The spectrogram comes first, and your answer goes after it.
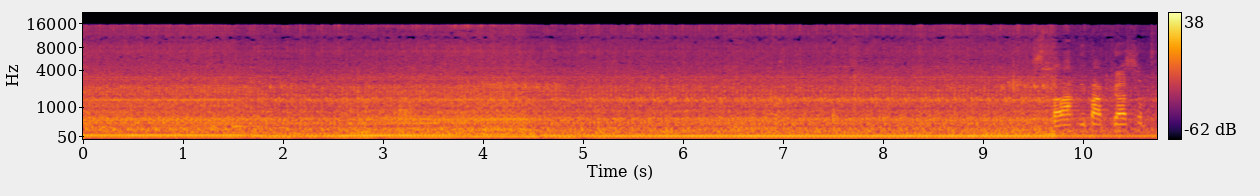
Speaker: Nah ini asap sudah langsung berkurang ya nanti setelah temperatur kerja tentunya akan lebih hilang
